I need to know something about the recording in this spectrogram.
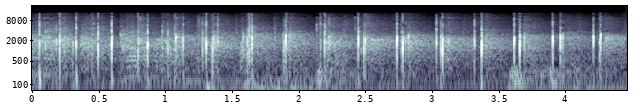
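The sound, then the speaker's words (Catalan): A burst of lively applause from a group, given to a quiz contestant, with many sharp, overlapping hand claps forming a dense, steady patter for several seconds, with no voices present. “Però igualment et guanyes un mega aplaudiment.”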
